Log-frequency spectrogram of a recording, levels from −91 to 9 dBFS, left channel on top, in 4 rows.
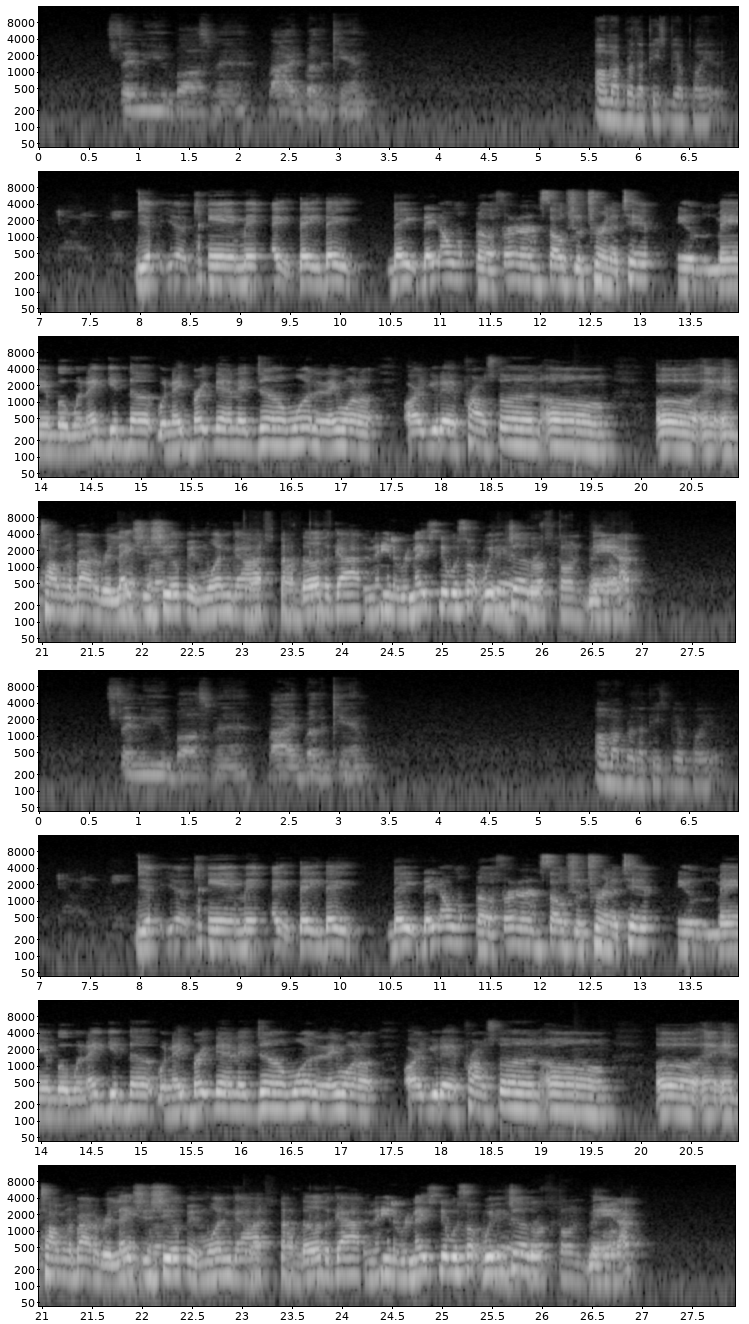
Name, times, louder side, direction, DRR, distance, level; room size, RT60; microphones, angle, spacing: voice 1, 0.7-3.3, right 2 dB, 40° right, 3.8 m, -35 dB
voice 2, 5.6-6.9 21.7-22.2 23.0-23.8 25.5-26.9, left 4 dB, 75° left, 0.8 m, -29 dB
voice 3, 7.7-10.1 10.5-13.1 13.4-17.3 17.6-19.7 20.1-23.2 23.6-26.0 26.4-26.9, equal, 10° left, 0.5 m, -20 dB
7.4 x 5.6 x 4.9 m
head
